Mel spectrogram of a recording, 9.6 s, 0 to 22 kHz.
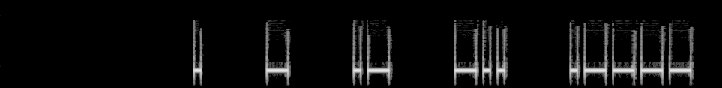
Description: Morse code, heard as a keyed tone, about 13 wpm, spaced as for 7 wpm, 800 Hz. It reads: ETAD1
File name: LEZIONI / 4 Q1 ws 12wpm 2129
